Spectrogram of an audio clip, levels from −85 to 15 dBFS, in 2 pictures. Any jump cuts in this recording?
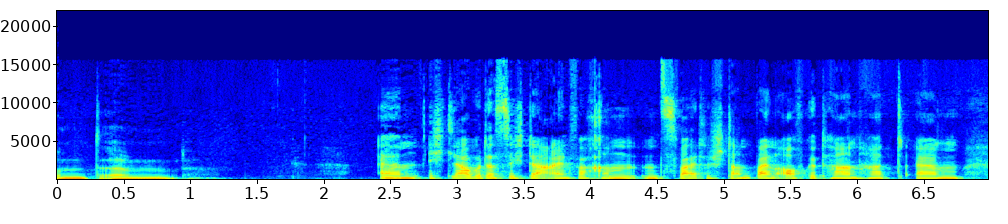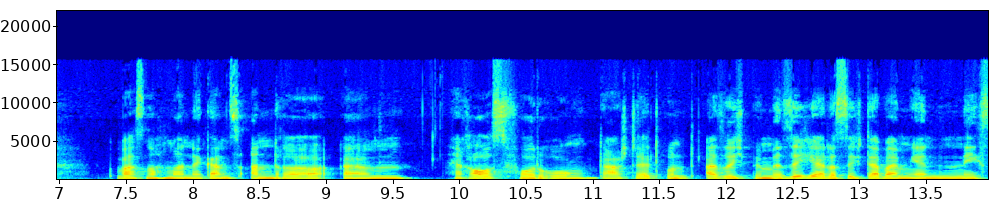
no; 0 cuts

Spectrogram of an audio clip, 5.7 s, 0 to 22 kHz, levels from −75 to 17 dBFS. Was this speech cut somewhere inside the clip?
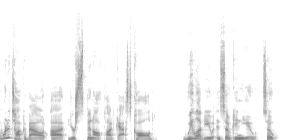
no; 0 cuts

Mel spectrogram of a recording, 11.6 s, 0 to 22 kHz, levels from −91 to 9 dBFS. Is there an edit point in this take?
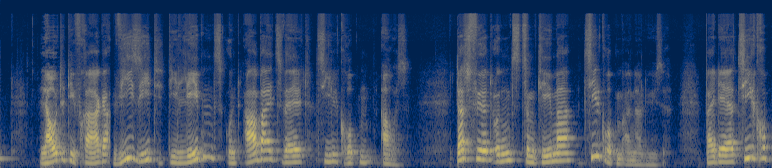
yes; 2 cuts; at 1.6 s, 4.7 s

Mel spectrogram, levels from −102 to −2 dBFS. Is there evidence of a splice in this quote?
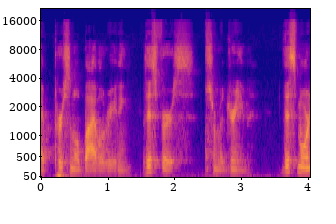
yes; 2 cuts; at 1.5 s, 2.5 s

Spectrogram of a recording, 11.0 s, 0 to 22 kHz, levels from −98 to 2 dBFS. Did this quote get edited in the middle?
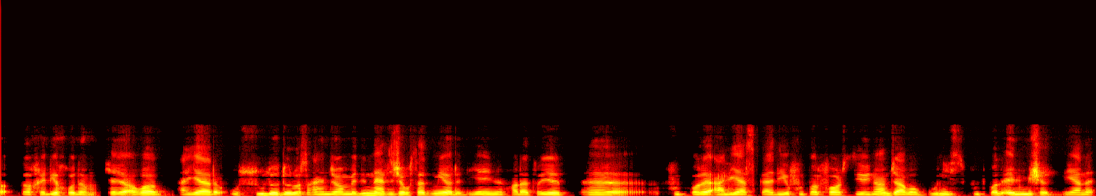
no; 0 cuts

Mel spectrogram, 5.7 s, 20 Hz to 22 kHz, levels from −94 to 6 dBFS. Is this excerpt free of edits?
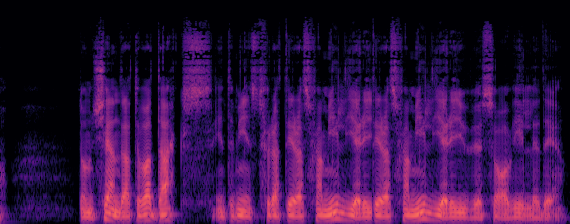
no; 1 cut; at 3.7 s

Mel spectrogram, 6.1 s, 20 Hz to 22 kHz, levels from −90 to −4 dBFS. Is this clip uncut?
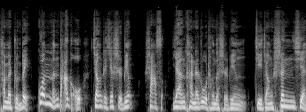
no; 1 cut; at 3.4 s

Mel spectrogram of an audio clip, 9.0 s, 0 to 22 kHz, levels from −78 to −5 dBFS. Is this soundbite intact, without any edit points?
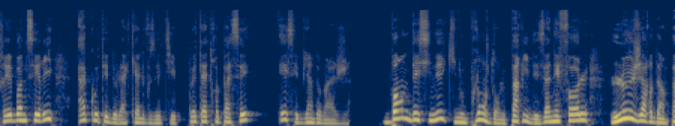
yes; 0 cuts

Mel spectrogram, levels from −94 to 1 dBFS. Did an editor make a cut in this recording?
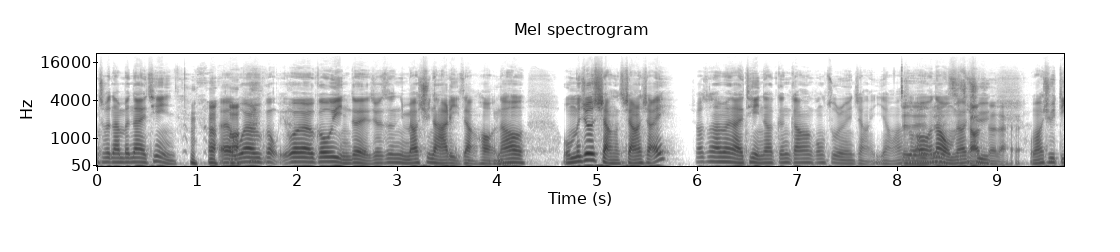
no; 0 cuts

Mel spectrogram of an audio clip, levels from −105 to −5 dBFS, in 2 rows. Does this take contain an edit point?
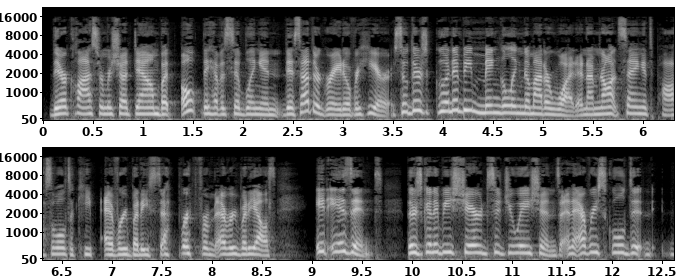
no; 0 cuts

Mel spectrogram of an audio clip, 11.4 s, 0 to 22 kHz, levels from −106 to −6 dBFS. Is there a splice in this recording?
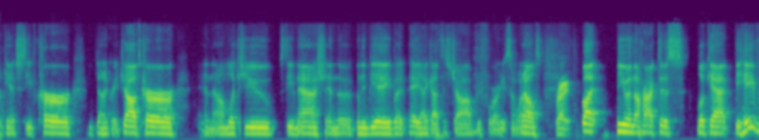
yes; 6 cuts; at 2.1 s, 3.6 s, 5.3 s, 9.3 s, 9.6 s, 10.3 s

